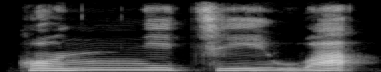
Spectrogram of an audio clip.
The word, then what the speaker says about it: こんにちは: こんにちは with ひらがなは even though we pronounce the phrase こんにちは. Why? Because this wa in this particular phrase is a particle.It is the same word that you use when you say something like this.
